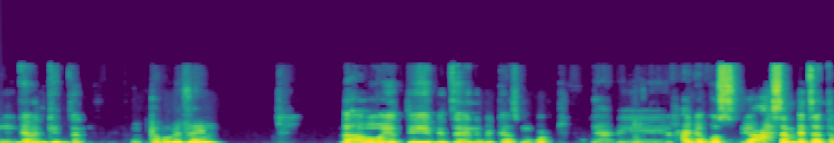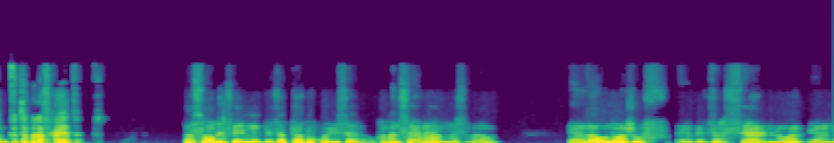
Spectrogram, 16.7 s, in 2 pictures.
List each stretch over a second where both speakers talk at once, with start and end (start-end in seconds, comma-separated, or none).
none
